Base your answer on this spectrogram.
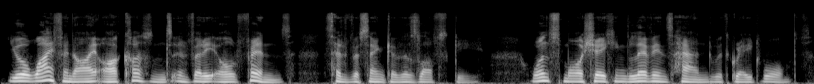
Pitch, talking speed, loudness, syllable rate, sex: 125 Hz, 155 wpm, -17 LUFS, 4.2 syllables/s, male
